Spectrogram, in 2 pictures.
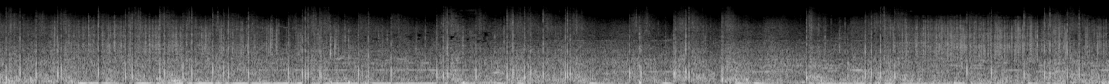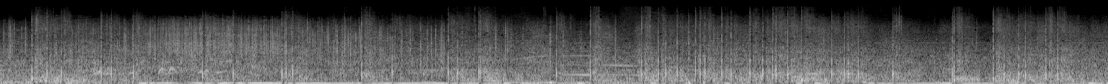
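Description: Fireworks display: aerial shells bursting in a dense, continuous run of crackling and bangs.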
